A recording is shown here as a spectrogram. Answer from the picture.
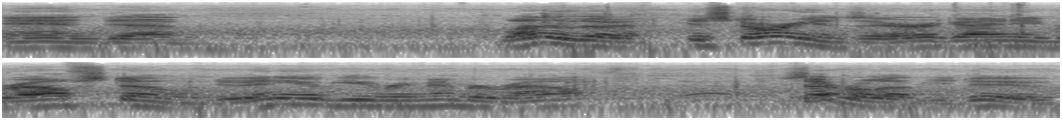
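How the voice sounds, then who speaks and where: A man's fairly high voice in an American accent at a moderate pace, with ordinary pitch variation, noticeable background noise and audible room echo. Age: 80s+. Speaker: historian. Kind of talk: public speech. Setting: outdoors at a cemetery commemoration.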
